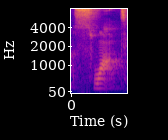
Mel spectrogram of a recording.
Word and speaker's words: swamped: Notice that pronunciation, that ed d is a soft t. I'm swamped.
